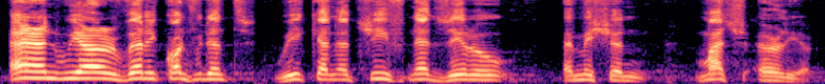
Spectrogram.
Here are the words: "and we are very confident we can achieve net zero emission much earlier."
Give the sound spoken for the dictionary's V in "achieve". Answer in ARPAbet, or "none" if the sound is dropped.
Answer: V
